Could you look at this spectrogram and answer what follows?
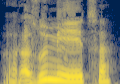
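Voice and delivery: high, slow surprised reply. A narrator's reading. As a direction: answer as if surprised. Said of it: "удивлённо отозвался я".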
